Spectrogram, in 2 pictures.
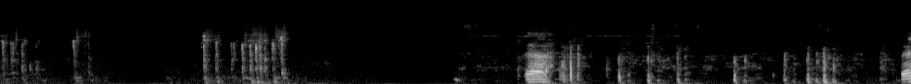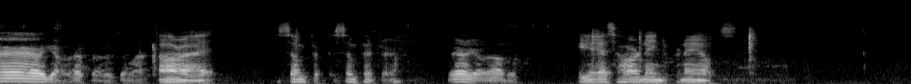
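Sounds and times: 
typing on a computer keyboard: 0.0s - 1.0s, 2.0s - 3.0s, 5.6s - 8.5s
speech: 5.2s - 5.8s, 9.0s - 11.3s, 11.9s - 16.6s.

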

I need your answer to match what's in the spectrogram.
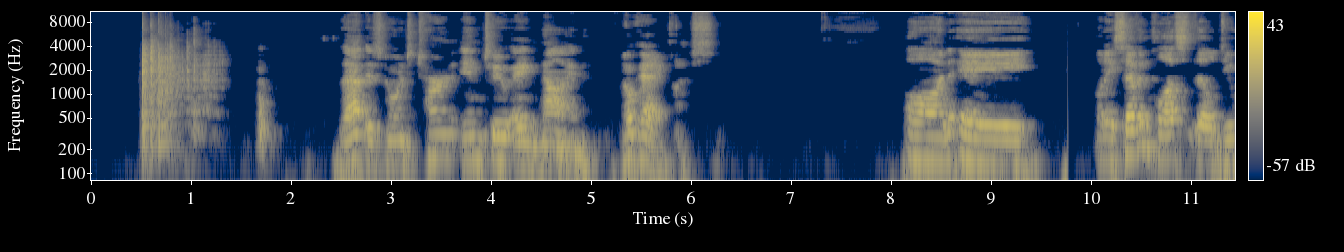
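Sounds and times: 
dice clattering across a hard table: 0.5s - 1.8s
speech: 2.5s - 6.3s, 8.1s - 11.4s.

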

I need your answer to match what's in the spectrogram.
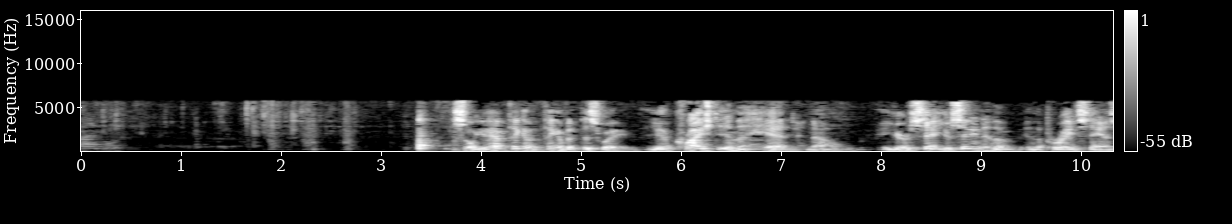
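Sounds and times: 
water running from a faucet: 0.0s - 2.6s
speech: 3.8s - 10.3s.

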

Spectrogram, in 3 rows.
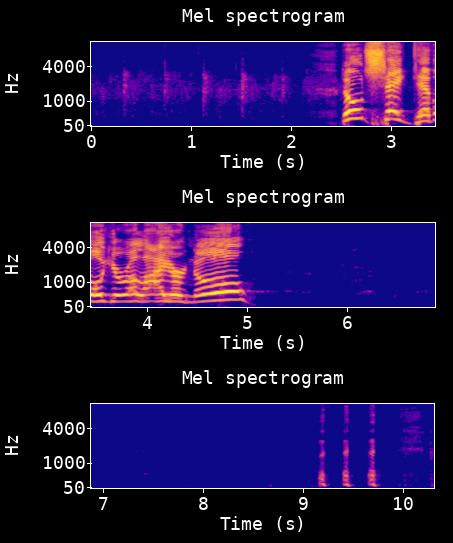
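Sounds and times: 
audience clapping hands in praise: 0.0s - 2.8s
speech: 2.5s - 5.1s.

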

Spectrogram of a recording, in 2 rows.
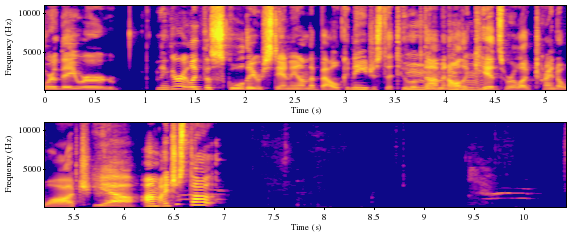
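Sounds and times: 
speech: 0.0s - 7.0s
cat meowing: 9.5s - 10.2s.

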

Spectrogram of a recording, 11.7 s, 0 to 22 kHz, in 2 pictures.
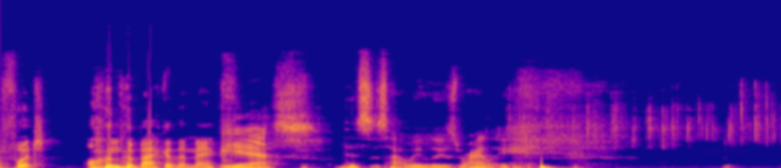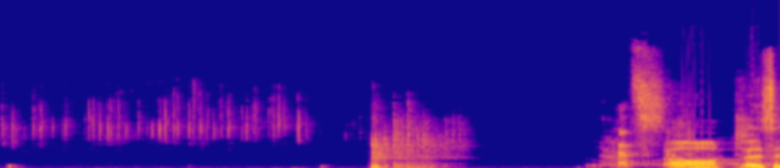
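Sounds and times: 
speech: 0.1s - 4.3s, 10.5s - 11.6s
dice rattling: 4.2s - 9.4s.

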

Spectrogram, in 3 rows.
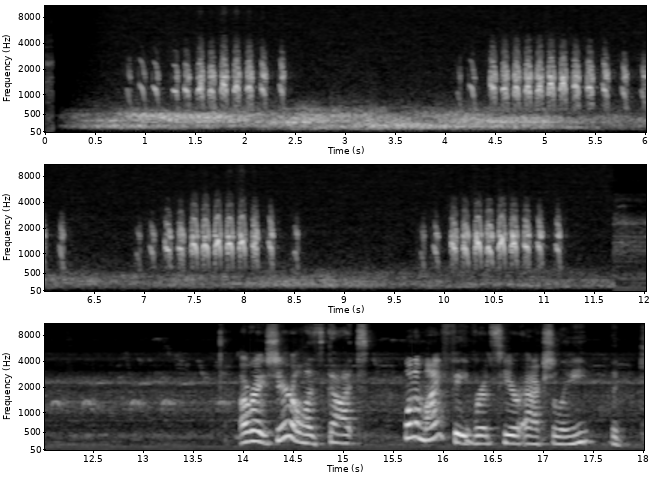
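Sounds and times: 
elf owl call: 0.8s - 3.4s, 4.0s - 11.7s
speech: 14.0s - 18.0s.

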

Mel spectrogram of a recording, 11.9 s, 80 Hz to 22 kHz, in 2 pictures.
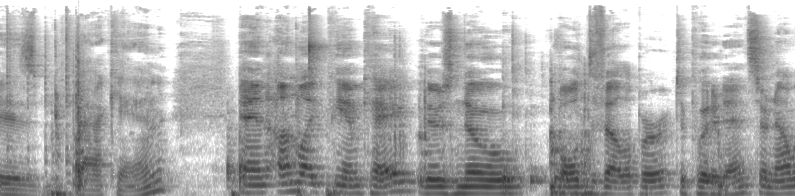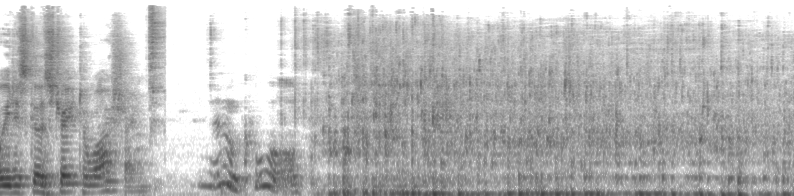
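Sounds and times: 
speech: 0.0s - 9.0s
water running from a faucet: 8.2s - 11.9s.

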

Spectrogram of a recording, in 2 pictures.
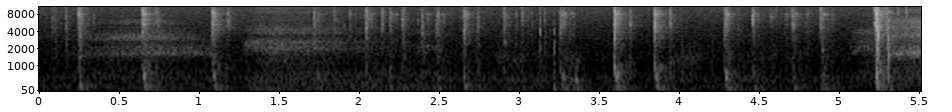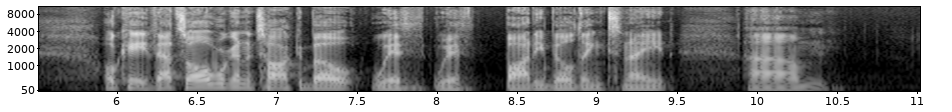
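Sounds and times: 
typing a note on a computer keyboard: 0.0s - 5.4s
speech: 5.9s - 10.5s.

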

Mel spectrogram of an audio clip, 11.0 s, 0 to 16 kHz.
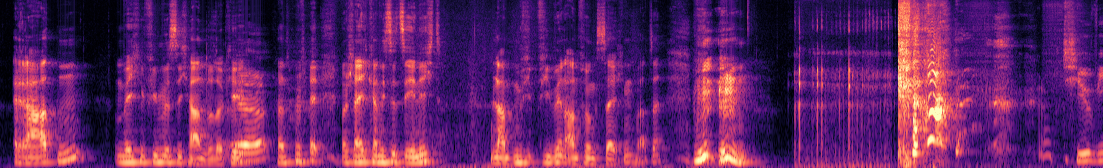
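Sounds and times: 
speech: 0.1s - 8.0s, 10.8s - 11.0s
person imitating the growl of an alien hunter creature from a film: 8.0s - 9.5s
laughter: 9.0s - 10.1s.

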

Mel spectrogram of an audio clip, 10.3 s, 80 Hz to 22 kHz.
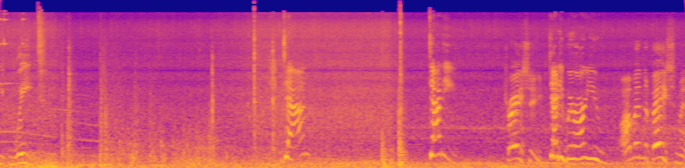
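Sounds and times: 
speech: 0.2s - 0.7s, 4.2s - 4.7s, 6.4s - 6.9s, 7.6s - 10.2s
deep continuous rumble of thunder: 0.4s - 7.6s
steady hiss of rain: 1.2s - 7.5s.

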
